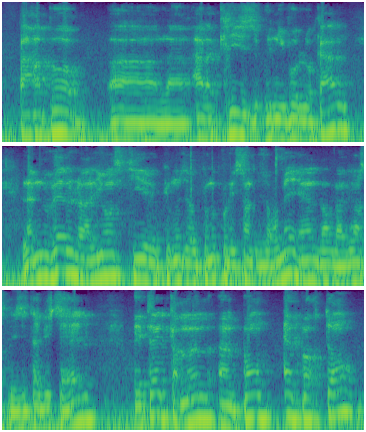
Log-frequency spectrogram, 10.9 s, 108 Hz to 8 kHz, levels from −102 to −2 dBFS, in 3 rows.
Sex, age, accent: male, 60-79, French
